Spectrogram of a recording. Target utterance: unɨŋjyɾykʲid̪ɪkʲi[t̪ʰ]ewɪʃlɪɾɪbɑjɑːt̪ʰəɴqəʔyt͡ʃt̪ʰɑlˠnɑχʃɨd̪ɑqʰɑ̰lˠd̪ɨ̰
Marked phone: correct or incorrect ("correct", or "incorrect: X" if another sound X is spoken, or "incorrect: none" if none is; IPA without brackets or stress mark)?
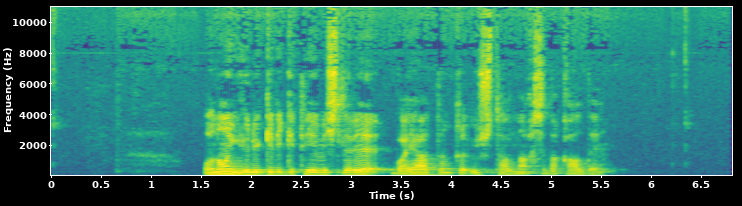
correct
